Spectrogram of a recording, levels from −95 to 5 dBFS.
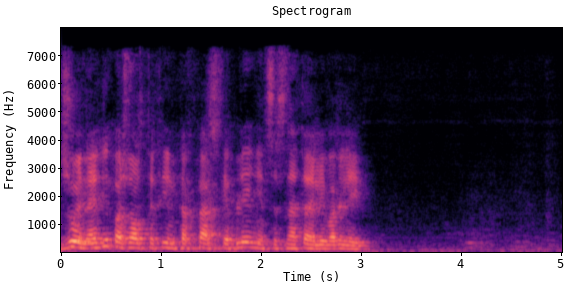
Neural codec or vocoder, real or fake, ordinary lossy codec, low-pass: codec, 44.1 kHz, 7.8 kbps, Pupu-Codec; fake; AAC, 48 kbps; 7.2 kHz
